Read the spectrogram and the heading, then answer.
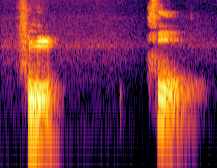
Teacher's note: We're not acknowledging the R then at all. It's just an open O, no R. It's gone. Say unto the cities of Judah.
